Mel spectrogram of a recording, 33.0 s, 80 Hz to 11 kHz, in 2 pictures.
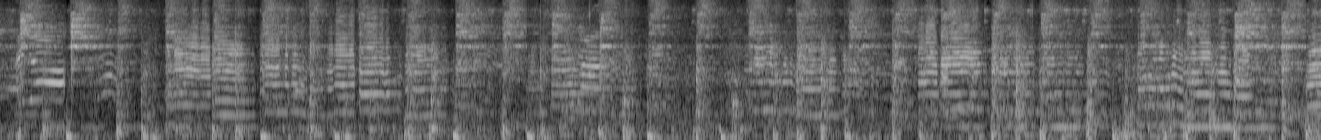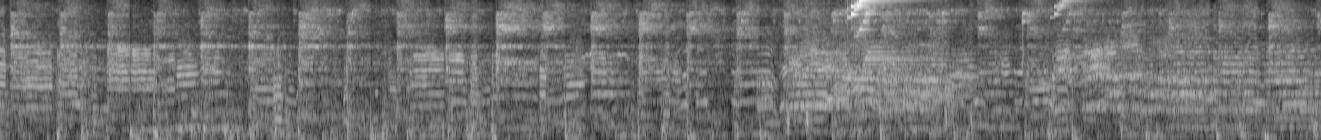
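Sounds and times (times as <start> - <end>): bass drum and cymbals: 26.3 - 29.0, 29.7 - 31.0.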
